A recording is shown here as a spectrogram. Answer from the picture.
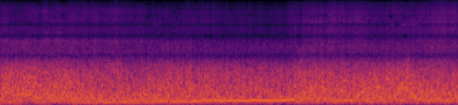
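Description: Motorboat under way at sea: a steady rush of wind, water and engine noise, with a short low hum that rises slightly about two and a half seconds in and lasts about a second.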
